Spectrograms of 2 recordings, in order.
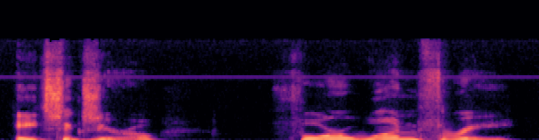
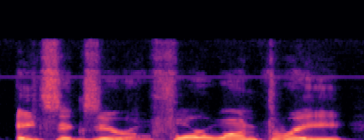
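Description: First: It is read more slowly. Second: It is read at normal speed.

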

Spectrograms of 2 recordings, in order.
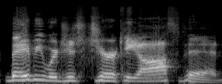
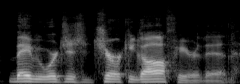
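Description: First: The line is said in a wild, unhinged voice. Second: The line is said in a fairly plain, calm voice. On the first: The speaker calls it right. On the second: The speaker calls it wrong.

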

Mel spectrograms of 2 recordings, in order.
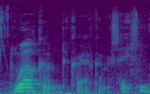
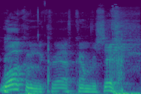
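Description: First: It is spoken in a quiet, low voice. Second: It is spoken in a louder, fuller voice. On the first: It is only a practice run. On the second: It is the actual intro.

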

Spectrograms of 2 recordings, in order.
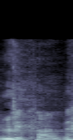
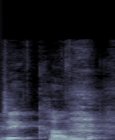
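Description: First: The phrase is said quickly. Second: The phrase is said at a normal pace.

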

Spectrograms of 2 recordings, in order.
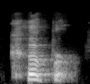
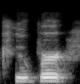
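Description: First: It is pronounced the way locals say it. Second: It is pronounced the way it is spelled. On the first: The speaker calls it right. "That's how the locals pronounce it" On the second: The speaker calls it wrong. "It looks like Cooper"

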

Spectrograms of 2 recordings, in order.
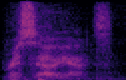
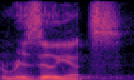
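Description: First: It is whispered. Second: It is spoken in a normal voice.

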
